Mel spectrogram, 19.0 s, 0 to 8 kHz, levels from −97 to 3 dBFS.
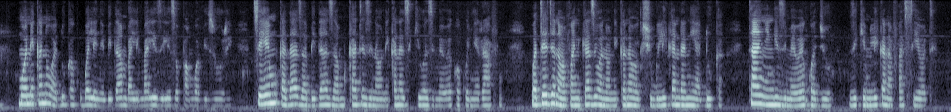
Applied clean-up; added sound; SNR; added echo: none; none; none; none.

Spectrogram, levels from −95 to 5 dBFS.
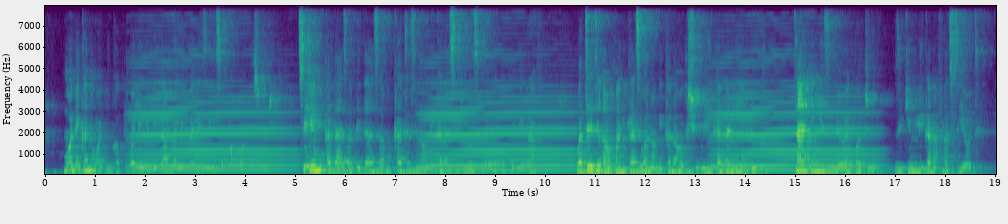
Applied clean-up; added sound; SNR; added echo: none; Bowed string instrument; 7 dB; reverberation time 1.1 s.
